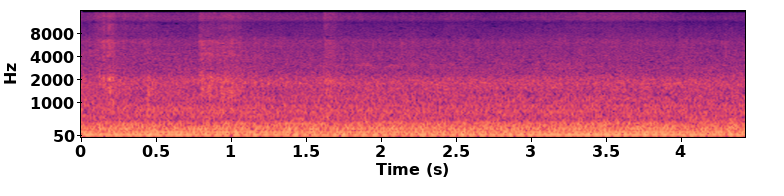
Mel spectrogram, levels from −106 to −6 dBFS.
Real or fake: real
